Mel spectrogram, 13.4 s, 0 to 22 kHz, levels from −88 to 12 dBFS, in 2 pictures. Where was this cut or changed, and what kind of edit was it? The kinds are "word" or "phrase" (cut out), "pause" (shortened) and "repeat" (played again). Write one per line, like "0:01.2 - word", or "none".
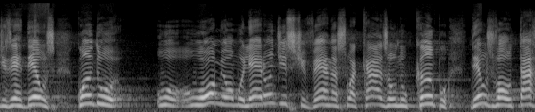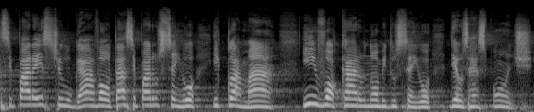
none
